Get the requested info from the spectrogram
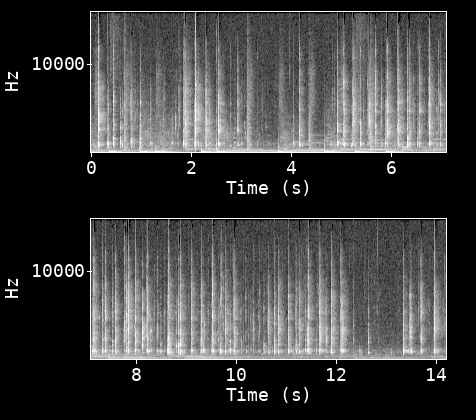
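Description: Metal spoon stirring liquid in a glass measuring mug, clinking quickly and continuously against the glass. Background music with held notes plays underneath, with deep bass notes in the first half.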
